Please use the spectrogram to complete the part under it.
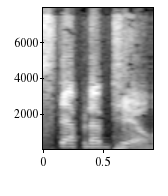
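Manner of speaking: acted, very stern and proud tone. Retelling a date's answer about the movie she saw: imitating a stern reply. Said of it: "she very sternly said".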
